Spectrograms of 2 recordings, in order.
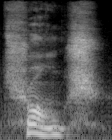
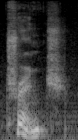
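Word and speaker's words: tranche: Then comes yet another uh trunch to use the French pronunciation or trench of uh of um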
